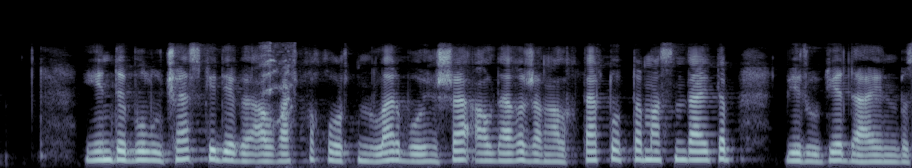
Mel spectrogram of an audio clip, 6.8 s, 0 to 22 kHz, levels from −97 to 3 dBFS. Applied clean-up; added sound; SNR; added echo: neural mask model RNNoise.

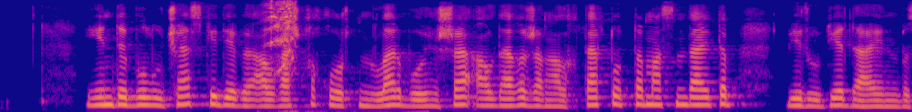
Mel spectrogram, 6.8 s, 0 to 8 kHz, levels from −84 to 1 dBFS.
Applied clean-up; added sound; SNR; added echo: none; Cutlery, silverware; 4 dB; none.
